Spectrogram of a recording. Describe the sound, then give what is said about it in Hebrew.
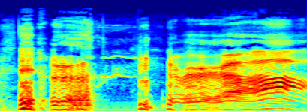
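A man's voice imitates a T. rex dinosaur roar: a few short guttural bursts, then a long, drawn-out growling roar that wavers in pitch, loud, with no talking. “עכשיו אני מזהה עם דינוזאור, תראה.”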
